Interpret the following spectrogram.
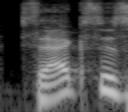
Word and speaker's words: Xerxes: Ja, Xerxes ist aber die griechische Aussprache, okay. Die europäische. Die Perser sagen Khashaya.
